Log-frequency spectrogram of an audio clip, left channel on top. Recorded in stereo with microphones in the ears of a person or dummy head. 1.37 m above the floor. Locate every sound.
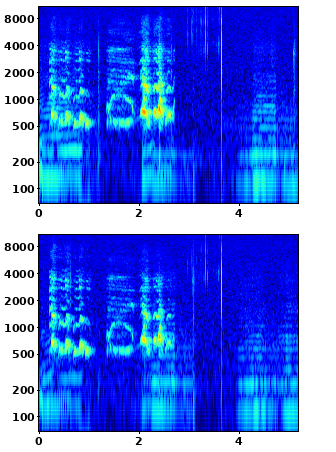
0.2 s a scream: 15° right (ahead or behind); by 2.7 s 55° left (ahead or behind)
3.0 s scissors: 10° left (ahead or behind)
